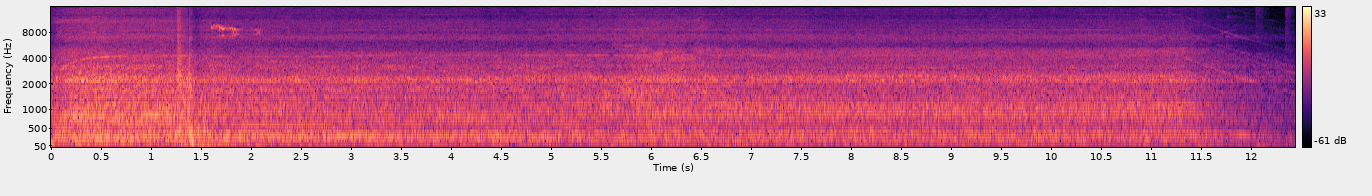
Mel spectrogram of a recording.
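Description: A Riccar R25S upright vacuum cleaner runs loud and close with a steady motor roar, its pitch shifting slightly as the brush roll jams, then the motor winds down at the end.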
